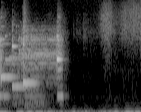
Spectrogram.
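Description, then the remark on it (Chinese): A phone ringtone for an incoming call from a boyfriend in the middle of the night chirps out in a quick run of bright, melodic electronic tones, fairly loud, then cuts off, leaving faint hiss. “等一下，我男朋友怎么每次都是这个时候打电话？”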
